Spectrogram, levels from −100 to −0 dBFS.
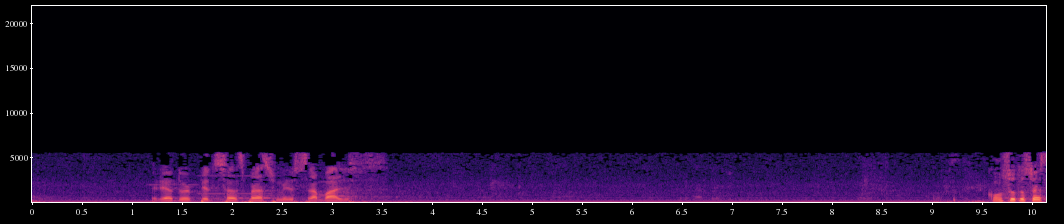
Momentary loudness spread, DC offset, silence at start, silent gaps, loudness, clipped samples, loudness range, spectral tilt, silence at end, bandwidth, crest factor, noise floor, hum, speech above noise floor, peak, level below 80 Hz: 22 LU; under 0.1%; 0 s; none; -36 LUFS; under 0.1%; 18 LU; -5 dB/octave; 0 s; 5.8 kHz; 22 dB; -55 dBFS; 60 Hz at -55 dBFS; 21 dB; -16 dBFS; -50 dBFS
